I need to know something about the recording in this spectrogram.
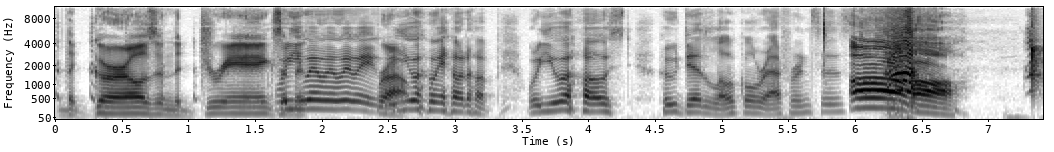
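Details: Real stuttering in a comedian podcast host who links his stutter to an injury, with repetitions of words and phrases in conversational speech: stuttering.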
